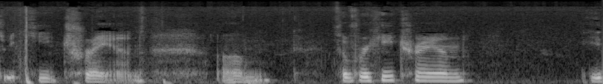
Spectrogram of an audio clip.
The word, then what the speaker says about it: Heatran: he Tran he Tran and yes I do pronounce it Heatran um so for Heatran he doesn't want to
